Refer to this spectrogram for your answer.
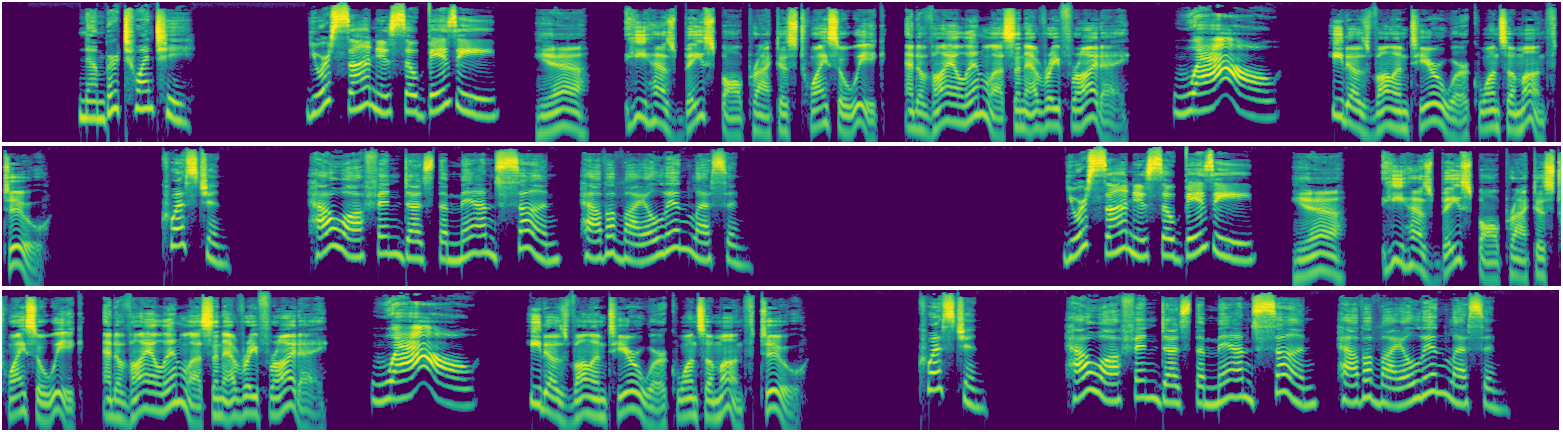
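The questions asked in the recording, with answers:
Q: How often does the man's son have a violin lesson?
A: Once a week (every Friday)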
